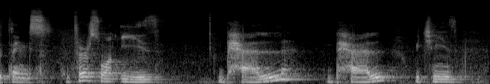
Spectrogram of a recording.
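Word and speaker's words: بحال: Bhali, bhal, please try to b-ha-ha, like the one in Muhammad.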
